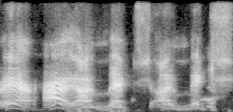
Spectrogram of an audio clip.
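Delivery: showy, put-on, loud, slow, drawn-out voice. Retelling imitating Mitch with a meat stick as a cigar: imitating Mitch. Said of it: "we were imitating Mitch".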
